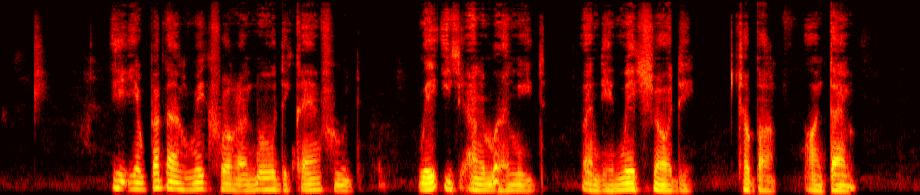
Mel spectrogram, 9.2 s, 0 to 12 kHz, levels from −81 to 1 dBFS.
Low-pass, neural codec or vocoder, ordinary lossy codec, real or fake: none; codec, 24 kHz, 1 kbps, SNAC; none; fake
